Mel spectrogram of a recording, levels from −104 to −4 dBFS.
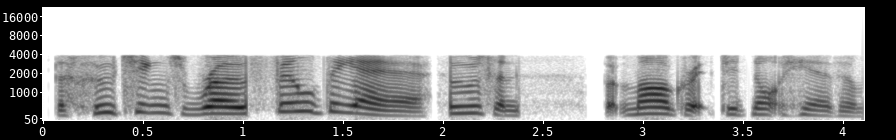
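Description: Between 1.02 and 2.39 s the speech has chunks out of order: one 341 ms block plays three blocks late, producing a jumbled passage.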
